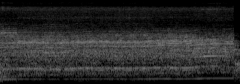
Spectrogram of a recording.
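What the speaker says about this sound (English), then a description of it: "Okay, we've done a little bit of scrubbing." A HOTO Wand cordless spin scrubber runs on its high setting against a surface, giving a steady, close motor whir with a scrubbing rasp that holds evenly for about two seconds before cutting off.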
